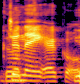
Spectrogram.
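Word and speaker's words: Jhené Aiko: cozy in a studio together while he's dating Jenny Aiko. I think that's how you say it. Janae Aiko.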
